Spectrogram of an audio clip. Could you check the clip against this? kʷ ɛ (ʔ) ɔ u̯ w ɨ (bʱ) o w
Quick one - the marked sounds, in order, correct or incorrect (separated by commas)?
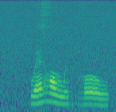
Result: incorrect, correct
